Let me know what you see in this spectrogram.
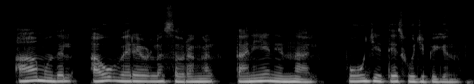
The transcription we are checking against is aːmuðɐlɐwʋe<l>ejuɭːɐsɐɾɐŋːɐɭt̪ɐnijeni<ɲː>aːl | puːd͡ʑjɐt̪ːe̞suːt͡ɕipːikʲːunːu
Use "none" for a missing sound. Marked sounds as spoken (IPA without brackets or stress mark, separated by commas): ɾ, nː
